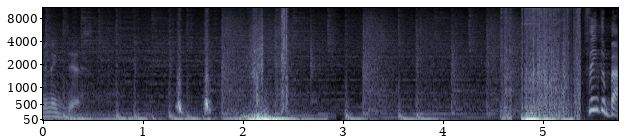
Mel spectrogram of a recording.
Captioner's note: electronic sound effects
